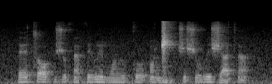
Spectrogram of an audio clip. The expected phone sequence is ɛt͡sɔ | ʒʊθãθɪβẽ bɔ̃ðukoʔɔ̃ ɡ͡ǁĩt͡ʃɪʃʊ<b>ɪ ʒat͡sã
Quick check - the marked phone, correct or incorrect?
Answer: incorrect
